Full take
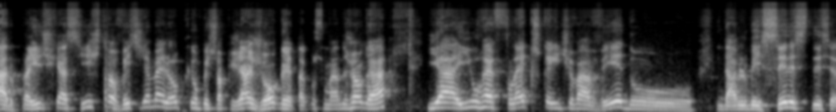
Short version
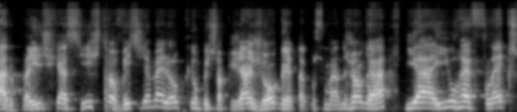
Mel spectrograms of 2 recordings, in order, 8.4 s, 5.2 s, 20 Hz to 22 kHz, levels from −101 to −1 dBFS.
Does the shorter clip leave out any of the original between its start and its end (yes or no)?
yes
